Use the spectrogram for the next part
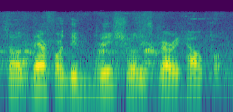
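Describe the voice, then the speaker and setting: A soft-voiced man who struggles to project, giving a measured, formal technical explanation as a county official at a public meeting. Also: mid-range voice. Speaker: county environmental official answering questions. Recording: noisy public meeting, loud ambient noise.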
